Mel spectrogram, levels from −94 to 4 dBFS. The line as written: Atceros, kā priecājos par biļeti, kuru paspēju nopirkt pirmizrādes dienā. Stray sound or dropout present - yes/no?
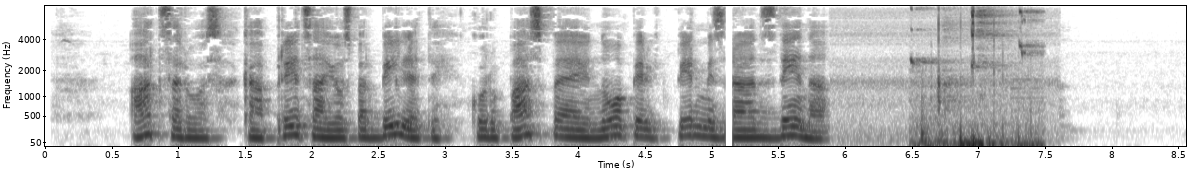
yes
